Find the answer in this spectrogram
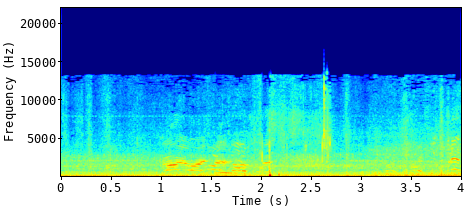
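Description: A voice calling out across a football pitch, then a single sharp kick of the ball about two seconds in, over a steady low hum.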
